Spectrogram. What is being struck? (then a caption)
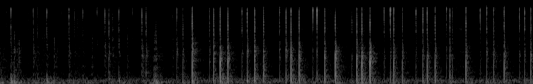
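Painted wooden cabinet door. Long red nails tap and scratch a hollow, orange-brown wooden cabinet door painted with Egyptian hieroglyphs and fitted with a small black knob. A quick, irregular run of short, dry clicks and taps with bright scratchy edges comes over a faint low rumble, and each hit dies away almost instantly.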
